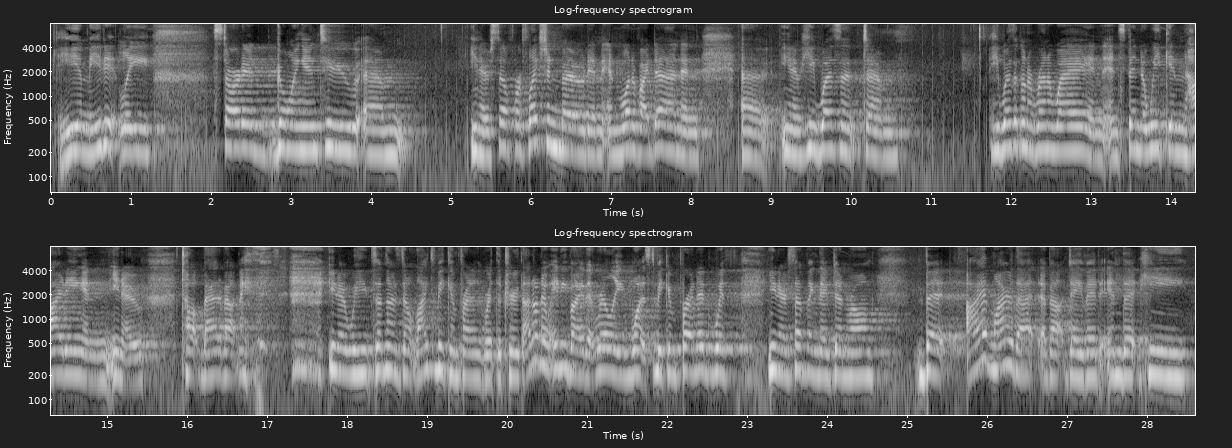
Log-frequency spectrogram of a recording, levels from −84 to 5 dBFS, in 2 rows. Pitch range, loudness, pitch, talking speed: 190-220 Hz, -15 LUFS, 205 Hz, 170 wpm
